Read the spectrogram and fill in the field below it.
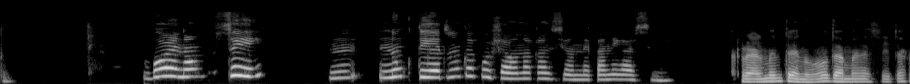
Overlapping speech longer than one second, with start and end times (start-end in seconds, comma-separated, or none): none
